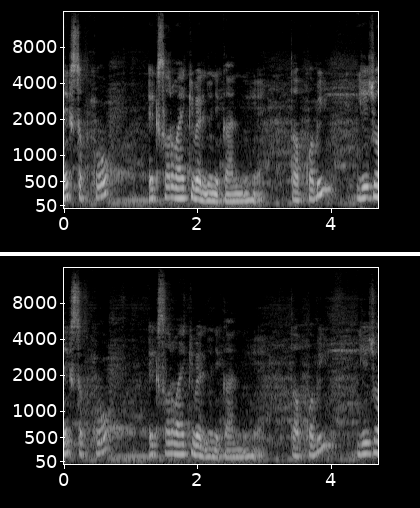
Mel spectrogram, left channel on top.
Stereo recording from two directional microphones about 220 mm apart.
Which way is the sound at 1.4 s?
50° left (ahead or behind).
